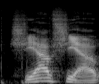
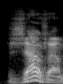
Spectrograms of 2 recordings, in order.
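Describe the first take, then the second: First: It is an attempt at the Mandarin pronunciation. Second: It is said in a stylized, anglicized way. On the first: The speaker calls it right. "I'm trying here" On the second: The speaker calls it wrong. "I'm mispronouncing the Xiao"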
